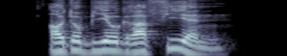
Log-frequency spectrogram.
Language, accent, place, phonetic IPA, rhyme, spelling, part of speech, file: German, Germany, Berlin, [aʊ̯tobioɡʁaˈfiːən], -iːən, Autobiografien, noun, De-Autobiografien.ogg
- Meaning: plural of Autobiografie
